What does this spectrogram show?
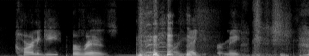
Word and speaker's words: Carnegie: These times just label just label one Carnegie for RZ Cargi for me. Damn it. Carnegie. Yeah. Carnegie. They say Carnegie. We say CargI.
